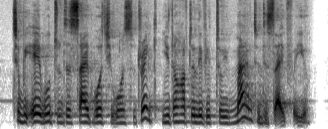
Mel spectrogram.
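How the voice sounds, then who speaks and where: Medium-pitched woman with a Nigerian accent. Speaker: wine entrepreneur. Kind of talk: interview answer.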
